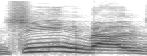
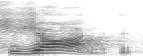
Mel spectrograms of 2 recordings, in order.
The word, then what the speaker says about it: Jean: it's it looks like geneva gene correct but this is a french name in france e j-e-a-n is pronounced as jean like z-h-o-n all right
